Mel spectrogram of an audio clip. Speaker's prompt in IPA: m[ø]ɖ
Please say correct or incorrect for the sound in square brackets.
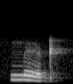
correct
